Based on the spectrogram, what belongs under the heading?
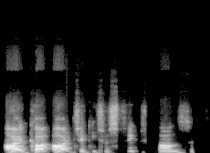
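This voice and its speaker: A man talking over a video call that keeps breaking up, speaking in a halting way with restarted sentences in casual chat. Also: high voice, level tone, pushed and bright, no room sound, muffled recording. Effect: video call audio that breaks up.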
